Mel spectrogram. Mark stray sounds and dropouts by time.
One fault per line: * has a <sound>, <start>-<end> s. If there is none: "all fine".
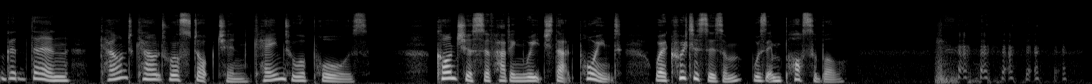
* has a laugh, 9.3-10.7 s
